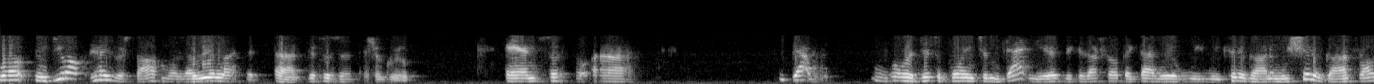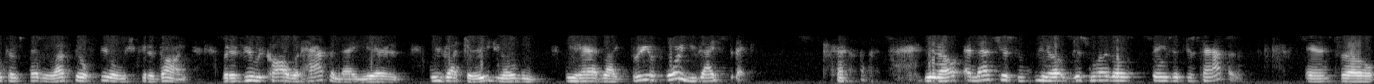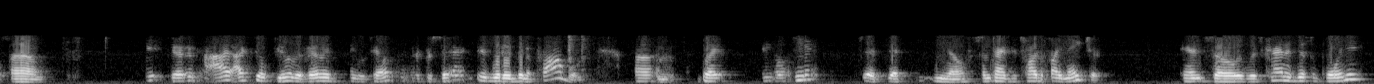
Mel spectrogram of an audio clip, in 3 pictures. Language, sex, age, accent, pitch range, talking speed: English, male, 60-79, American, 125-165 Hz, 195 wpm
